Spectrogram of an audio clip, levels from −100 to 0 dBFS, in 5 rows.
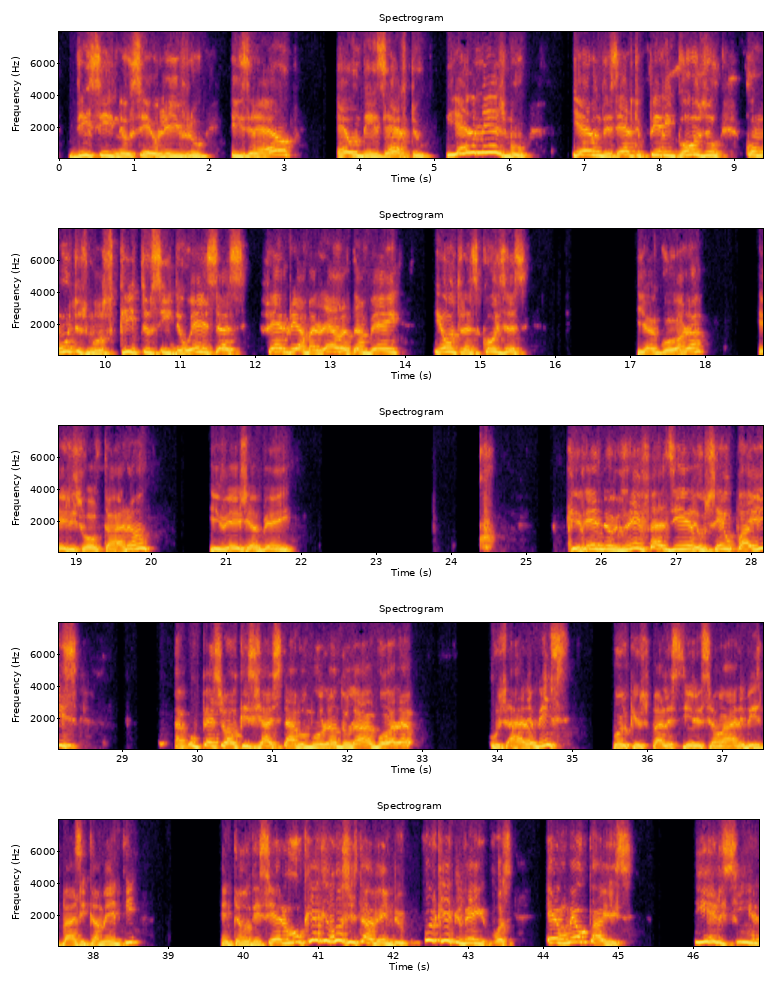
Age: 60-79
